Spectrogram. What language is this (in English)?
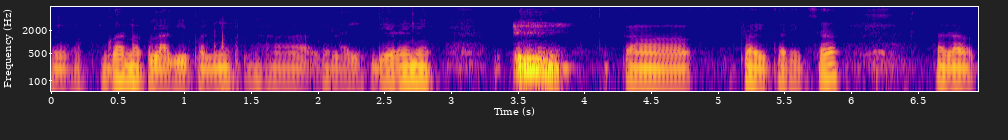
Nepali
